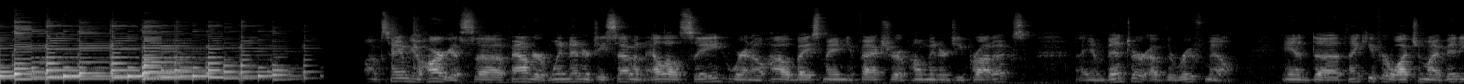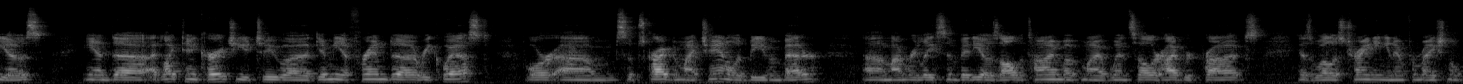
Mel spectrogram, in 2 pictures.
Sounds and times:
Speech: 0:03.7 - 0:29.2.

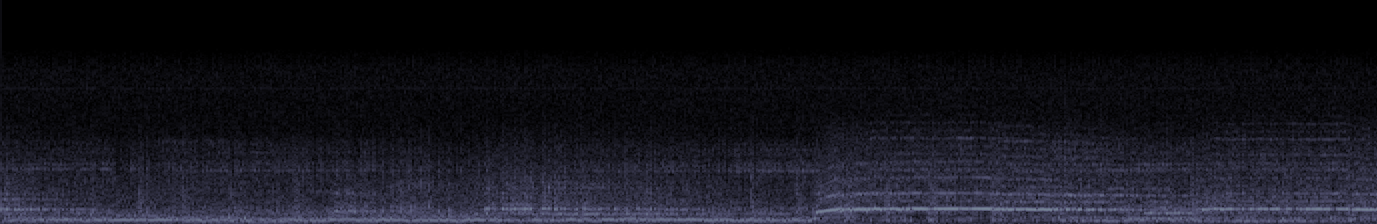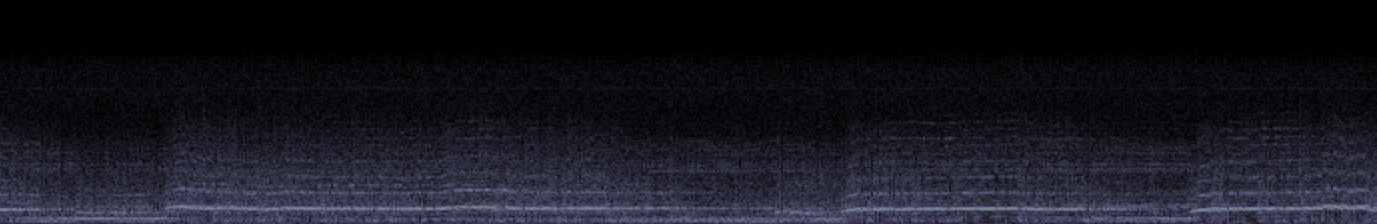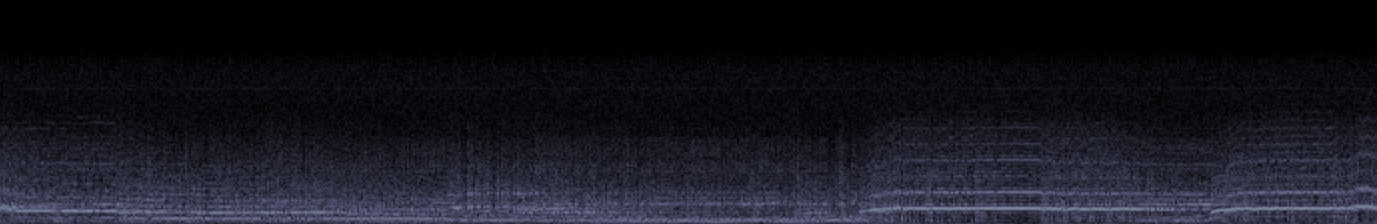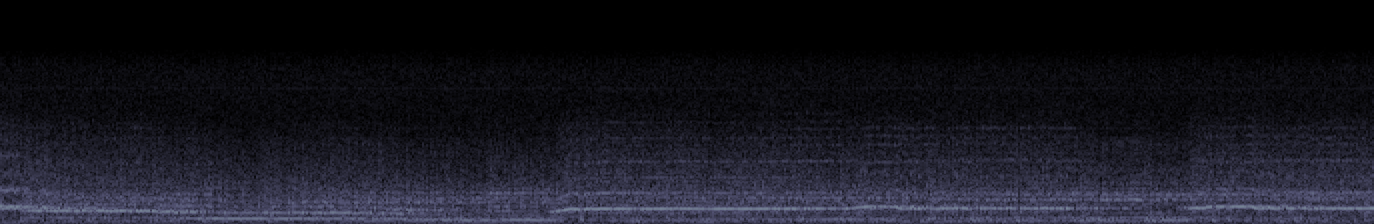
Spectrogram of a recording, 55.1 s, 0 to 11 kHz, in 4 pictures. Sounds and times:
Music: 0:00.0 - 0:55.0.

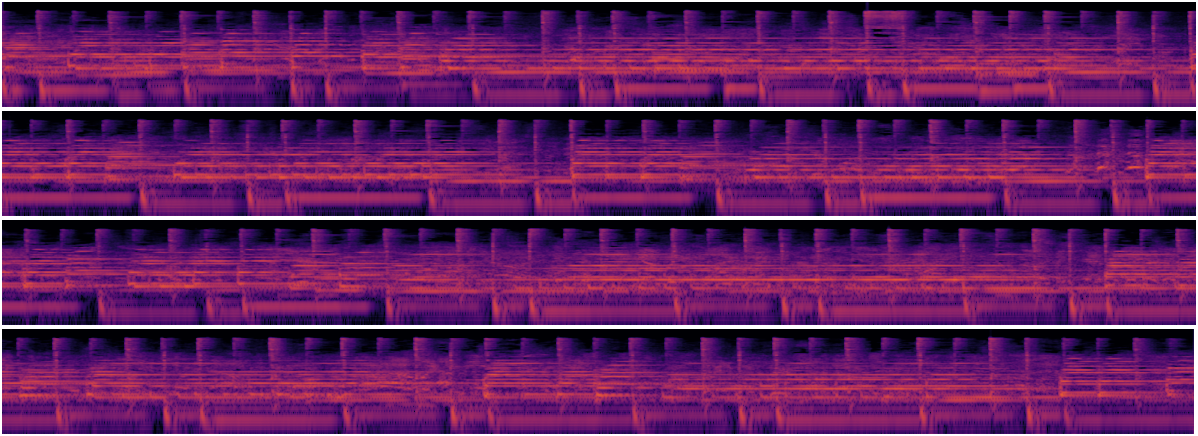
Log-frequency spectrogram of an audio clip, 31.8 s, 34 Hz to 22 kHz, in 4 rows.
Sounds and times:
Speech: 0:00.0 - 0:31.8
Steelpan: 0:00.0 - 0:31.8.

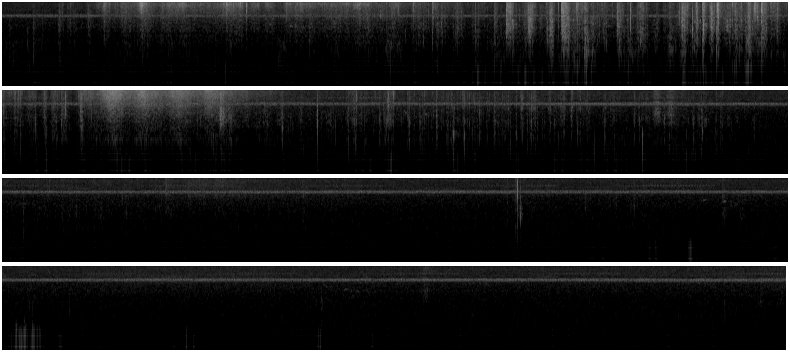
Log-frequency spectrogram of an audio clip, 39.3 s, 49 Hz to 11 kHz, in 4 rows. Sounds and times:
Walk, footsteps: 0:00.0 - 0:22.0.

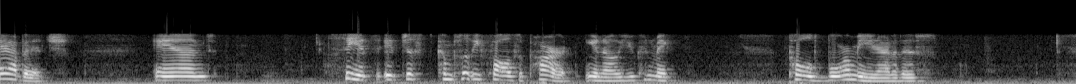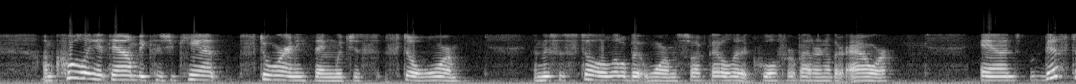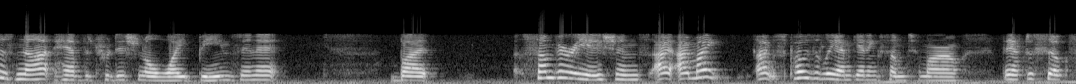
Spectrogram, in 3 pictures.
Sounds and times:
Speech: 0:00.0 - 0:00.8, 0:01.6 - 0:02.2, 0:03.2 - 0:06.8, 0:07.9 - 0:09.4, 0:11.2 - 0:15.5, 0:16.1 - 0:19.8, 0:20.6 - 0:24.4, 0:25.4 - 0:25.9, 0:26.7 - 0:32.2.

